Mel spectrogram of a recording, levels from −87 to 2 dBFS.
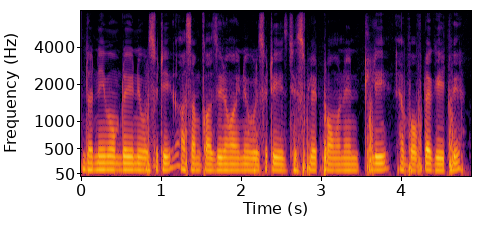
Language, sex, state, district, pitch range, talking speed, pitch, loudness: English, male, Assam, Kamrup Metropolitan, 110-120 Hz, 170 wpm, 115 Hz, -17 LUFS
